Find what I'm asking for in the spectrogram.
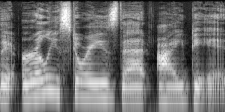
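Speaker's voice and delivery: plain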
